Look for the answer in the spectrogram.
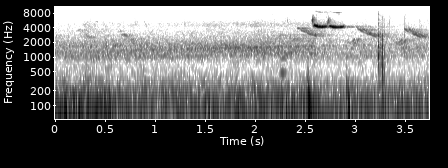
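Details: A bird in spring mating season in Applewood Hills park, Mississauga, keeps returning to playback of its own call: a few thin, high chirps and short downslurred notes in a quick burst near the end, over steady low hiss.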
